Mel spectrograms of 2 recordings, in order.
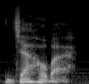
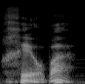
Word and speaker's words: Jehová: vieron las consonantes y HBH con las vocales a oa intercaladas y las combinaron literalmente Yahová, que con la pronunciación latina del Wimbe como consonante labial y la ortografía castellana temprana produjo Jehová.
